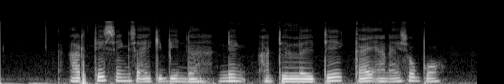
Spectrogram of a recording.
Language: Javanese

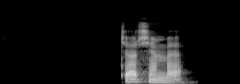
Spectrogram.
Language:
Kalkoti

